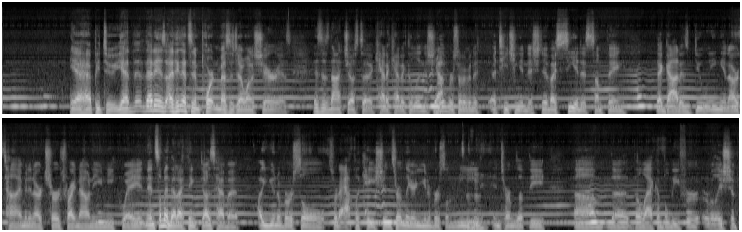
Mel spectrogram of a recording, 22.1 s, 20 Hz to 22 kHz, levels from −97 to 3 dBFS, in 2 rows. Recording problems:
electrical hum; loud; throughout; 60 Hz, 5 dB below the speech

